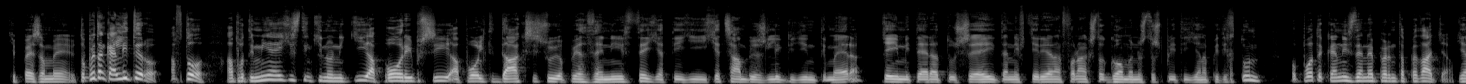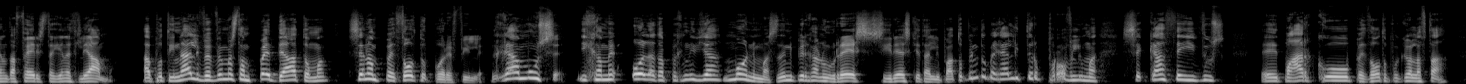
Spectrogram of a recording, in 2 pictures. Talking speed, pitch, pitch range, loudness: 205 wpm, 155 Hz, 125-195 Hz, -23 LUFS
